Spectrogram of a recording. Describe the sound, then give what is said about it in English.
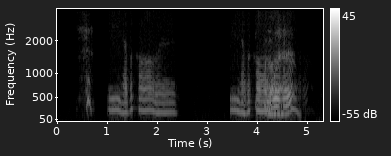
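A pet bird calls in a few squawky, voice-like bursts: a short chirp, then two longer warbling calls, a pause, and a louder wavering call. “And we have a caller.”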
